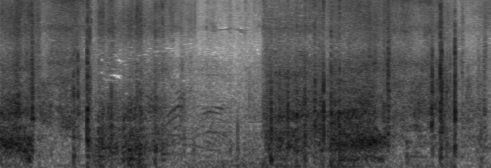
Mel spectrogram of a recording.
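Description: Skateboard wheels roll loudly over rough pavement.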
